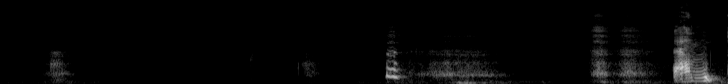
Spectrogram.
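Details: Brief catching breaths followed by forceful sneeze bursts with exhaled sighs between, part of a series of strong, desperate sneezes with a few stifles; repeated sneezing.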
